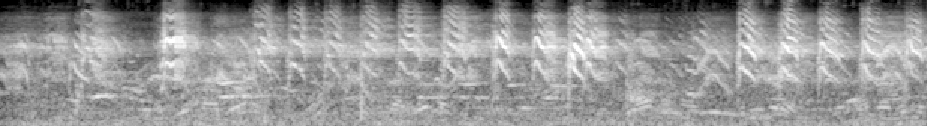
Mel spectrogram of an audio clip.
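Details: Parrots chattering in a dense, overlapping stream of high, scratchy chirps and squawks, with louder bursts near the start, middle and end.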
